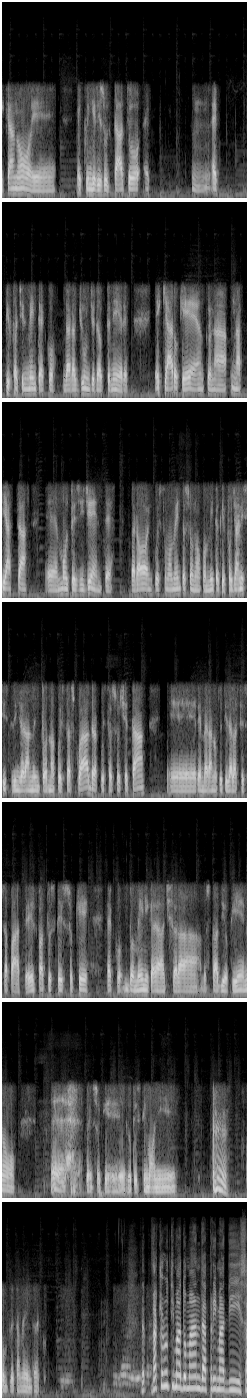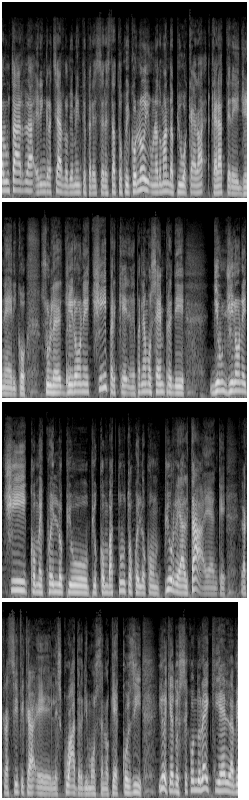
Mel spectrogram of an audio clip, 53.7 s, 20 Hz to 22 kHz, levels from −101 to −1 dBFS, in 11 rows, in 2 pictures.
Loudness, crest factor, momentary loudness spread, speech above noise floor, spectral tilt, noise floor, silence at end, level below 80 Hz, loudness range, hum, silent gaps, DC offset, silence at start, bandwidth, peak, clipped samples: -25 LUFS; 22 dB; 9 LU; 36 dB; -6 dB/octave; -60 dBFS; 0 s; -60 dBFS; 5 LU; none; none; under 0.1%; 0 s; 14.5 kHz; -4 dBFS; under 0.1%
